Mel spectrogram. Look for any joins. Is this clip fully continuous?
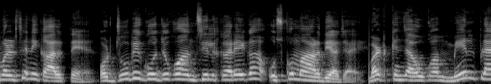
no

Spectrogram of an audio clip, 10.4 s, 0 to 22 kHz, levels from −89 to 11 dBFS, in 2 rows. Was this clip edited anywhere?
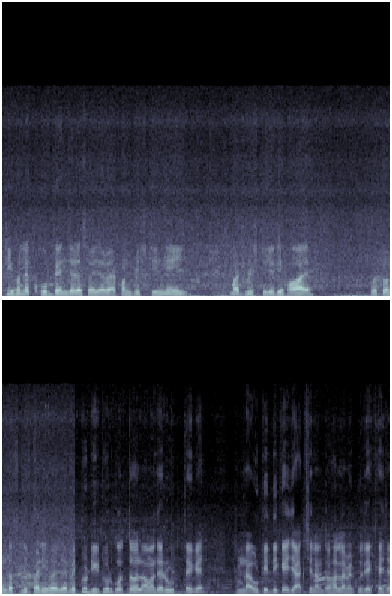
yes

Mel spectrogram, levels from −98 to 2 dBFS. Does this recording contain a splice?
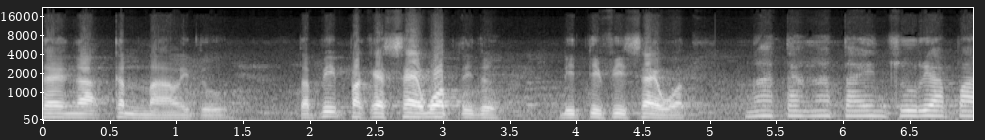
no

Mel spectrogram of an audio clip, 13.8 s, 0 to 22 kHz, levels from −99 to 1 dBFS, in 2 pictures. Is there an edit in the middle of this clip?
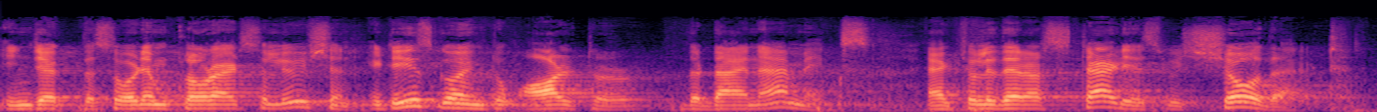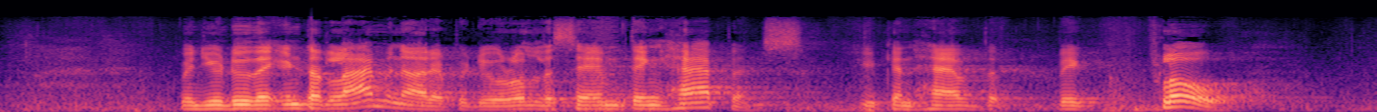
no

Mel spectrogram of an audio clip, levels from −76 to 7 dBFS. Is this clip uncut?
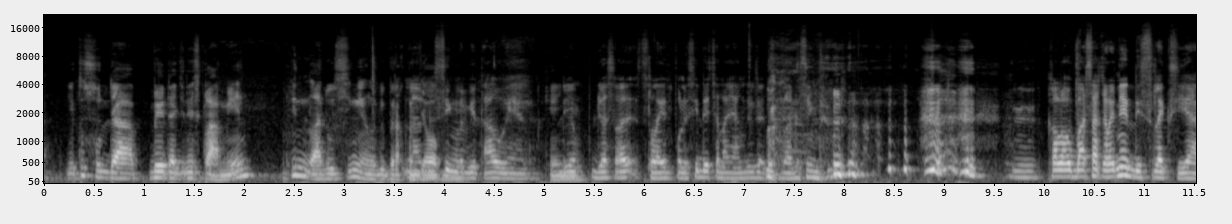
no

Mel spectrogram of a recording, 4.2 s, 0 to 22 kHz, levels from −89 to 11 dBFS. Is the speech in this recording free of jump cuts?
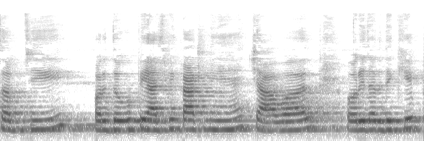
yes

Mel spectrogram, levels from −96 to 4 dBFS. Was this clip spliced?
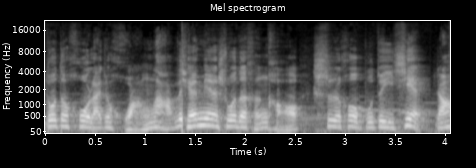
yes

